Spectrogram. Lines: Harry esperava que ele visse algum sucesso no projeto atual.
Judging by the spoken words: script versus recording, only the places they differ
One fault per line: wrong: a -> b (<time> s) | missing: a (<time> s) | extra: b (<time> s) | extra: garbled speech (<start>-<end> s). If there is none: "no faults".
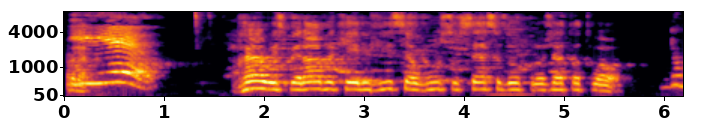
wrong: no -> do (4.4 s)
